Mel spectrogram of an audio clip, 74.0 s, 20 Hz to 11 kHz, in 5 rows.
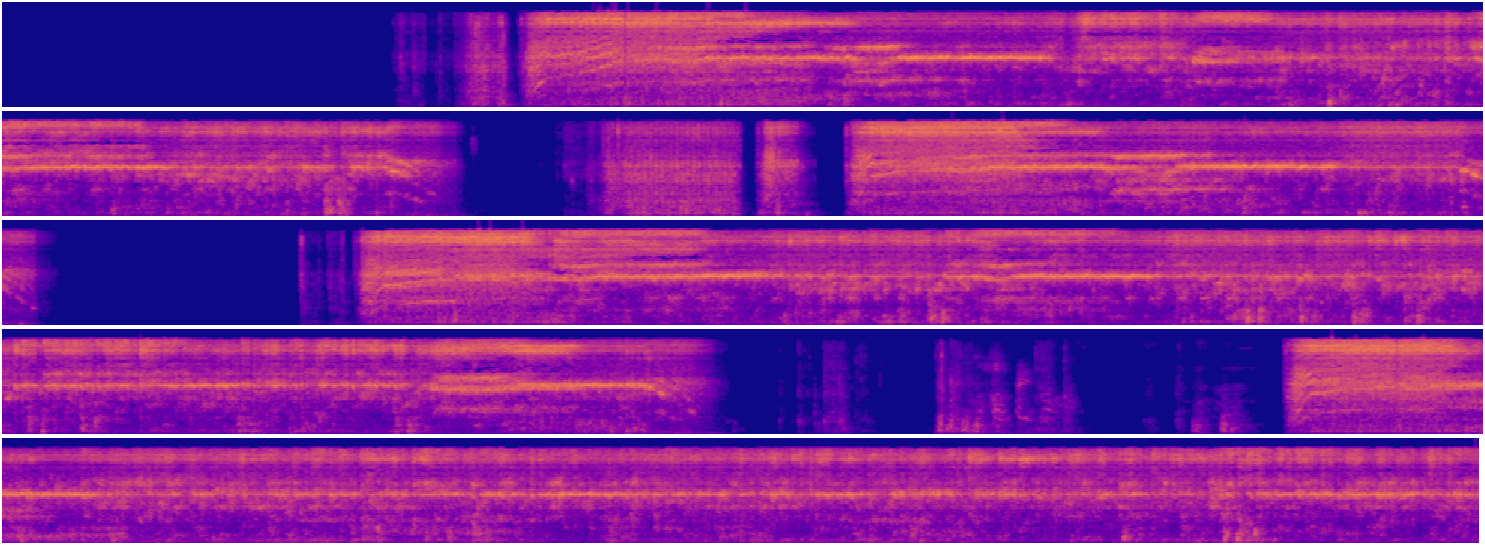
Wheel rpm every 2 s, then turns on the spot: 0, 0, 40, 200, 230, 230, 230, 230, 230, 90, 10, 50, 220, 220, 180, 0, 40, 220, 230, 230, 230, 230, 230, 230, 230, 120, 0, 0, 40, 220, 240, 240, 240, 230, 230, 230, 230.
none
